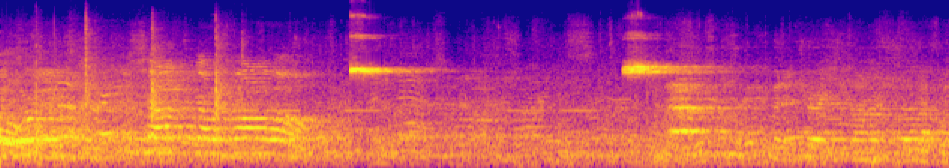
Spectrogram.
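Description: Two short, high-pitched whistle blasts about two seconds apart, over voices from the crowd.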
